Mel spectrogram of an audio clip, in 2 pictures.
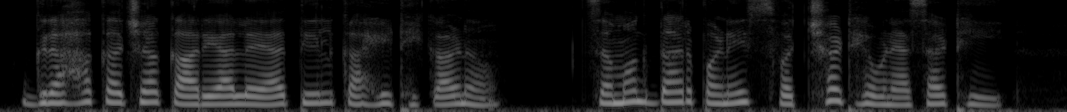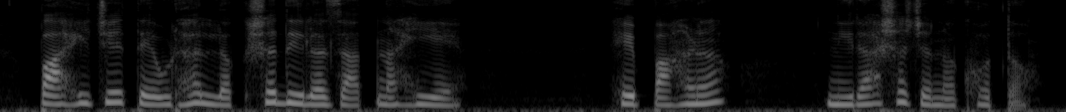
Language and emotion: Marathi, sad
